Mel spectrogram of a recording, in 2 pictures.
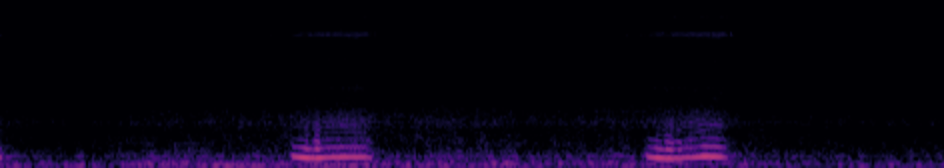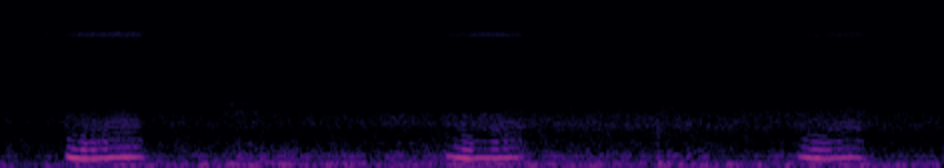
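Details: Siberian Forest kitten snoring while asleep, a soft rasping breath sound repeated about every two and a half seconds, five snores in a row, each brief and low with a faint wheezy edge, over a quiet background.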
